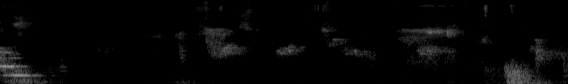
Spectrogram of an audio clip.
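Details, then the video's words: Jungle babblers, gregarious birds foraging in small groups, give harsh, squeaky, chattering notes in irregular bursts; loud broadband noise cuts in at the start and again near the end. "Jungle Babbler Bird Sound"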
